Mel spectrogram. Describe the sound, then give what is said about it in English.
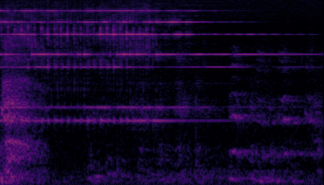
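A cell phone rings with a bright, high electronic trill, sustained tones shimmering, loud at first and gradually fading over a few seconds, during a sermon. “Please take this moment to silence all cell phone devices. And, your brother is calling, by the way.”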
